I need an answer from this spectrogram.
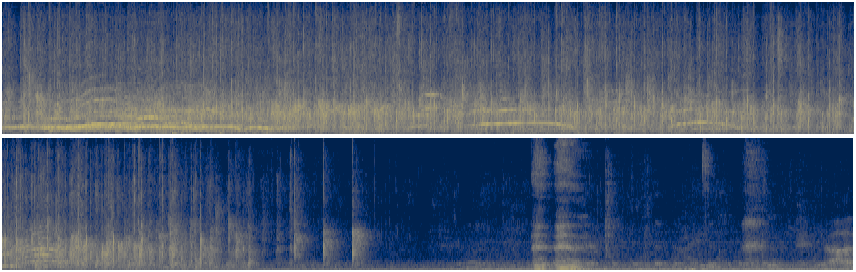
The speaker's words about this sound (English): Very warm round of applause, please,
